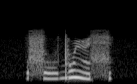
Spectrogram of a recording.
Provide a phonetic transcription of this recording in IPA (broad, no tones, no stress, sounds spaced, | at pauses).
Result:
s o̤ d w y s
